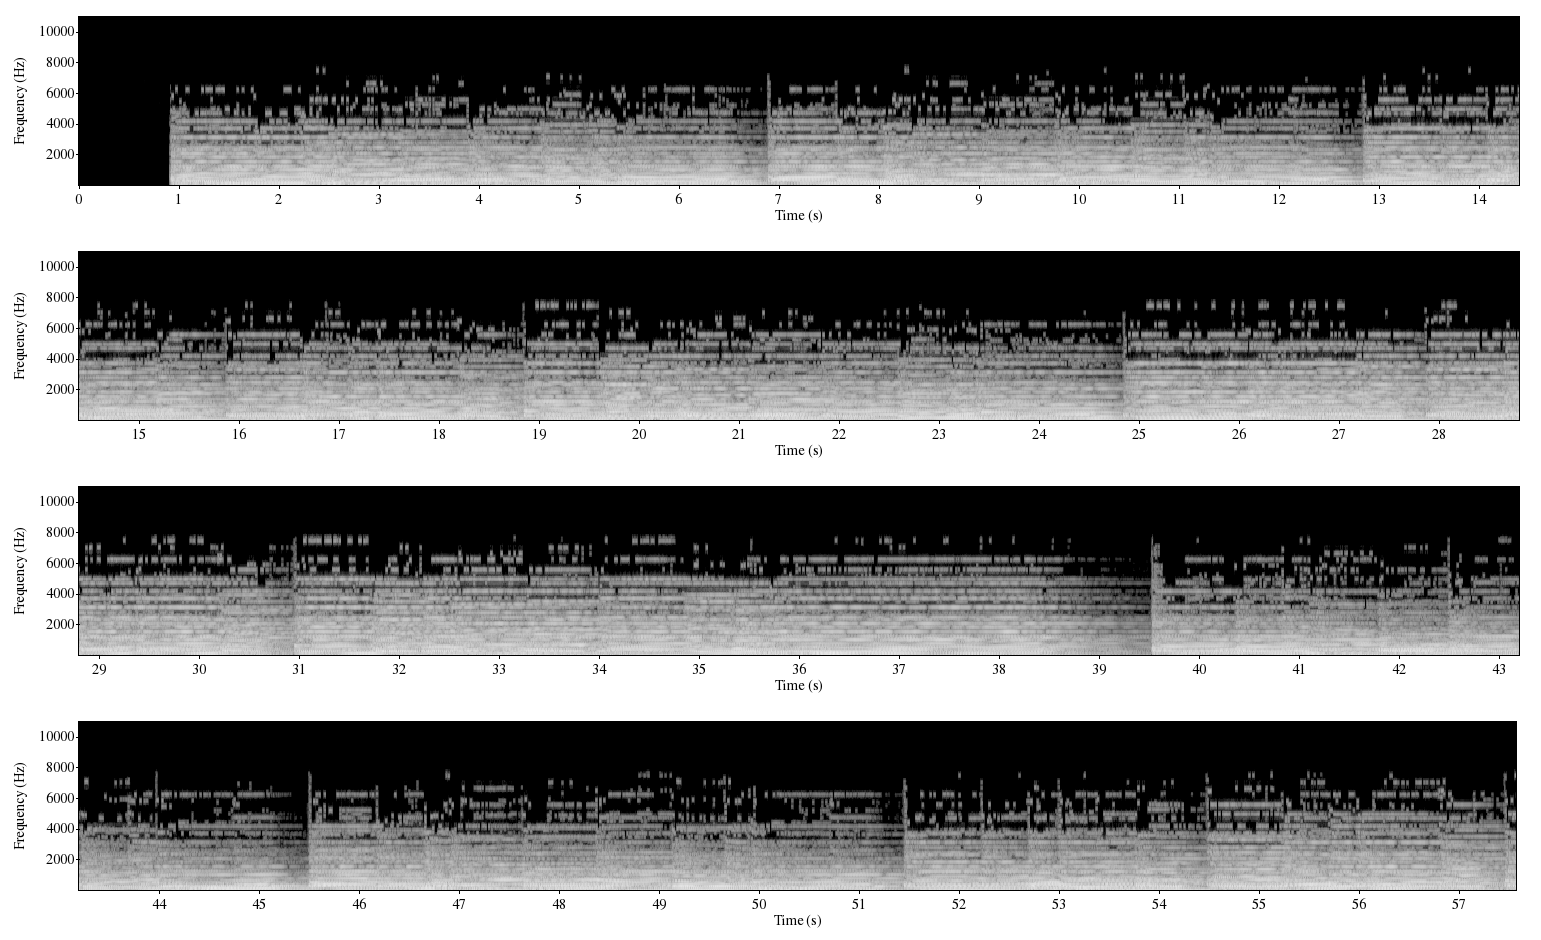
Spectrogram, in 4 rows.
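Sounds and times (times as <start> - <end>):
piano backing music for churches: 0.9 - 57.5.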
